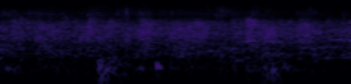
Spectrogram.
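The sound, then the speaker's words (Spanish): Steady applause from a group for some young children, a dense, even wash of many hands clapping at a moderate level for a couple of seconds without pause. “Vamos a dar un aplauso a estos pequeños.”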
